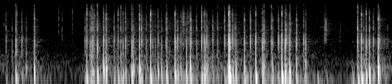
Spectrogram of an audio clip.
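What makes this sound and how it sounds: A thin, empty, clear plastic bag held between both hands is tapped, scratched and crinkled with long nails. Sparse clicks and taps open the clip, then a dense run of sharp crackles and crinkles follows. A quieter lull gives way to a final burst of crisp crinkling taps.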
